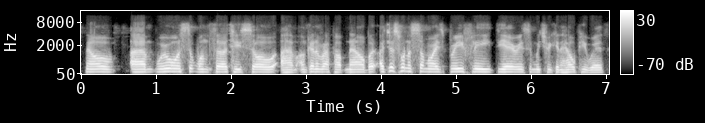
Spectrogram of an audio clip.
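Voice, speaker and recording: A British man with a slightly high, slightly mellow voice presents informally to clients as a financial advisor over an online call, explaining hesitantly with hedged asides. The recording is dry, and the call audio sounds dull and muffled.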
